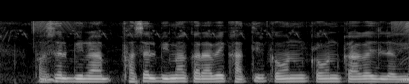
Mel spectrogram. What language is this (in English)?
Bhojpuri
